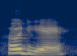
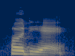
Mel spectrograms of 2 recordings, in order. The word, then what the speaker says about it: hodie: latin word for today hodier you should pronounce both the i and the e and the end sort of like ho d a hodier the i makes a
